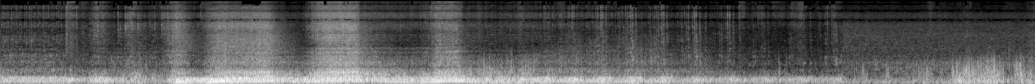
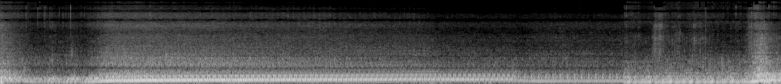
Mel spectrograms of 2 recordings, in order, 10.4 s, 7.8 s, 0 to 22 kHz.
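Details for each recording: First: 1973 Plymouth Barracuda, hopped-up 360 V8, after swapping old Holley for a near-new Edelbrock carburetor: deep rumble picks up cleanly on throttle, drops back to steady idle without stumbling; runs better than before. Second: 1973 Plymouth Barracuda, hopped-up 360 V8, old carburetor after sitting: revs up, holds, then sags and hesitates as throttle is worked again; lazy throttle response, rear accelerator pump suspected dead.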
